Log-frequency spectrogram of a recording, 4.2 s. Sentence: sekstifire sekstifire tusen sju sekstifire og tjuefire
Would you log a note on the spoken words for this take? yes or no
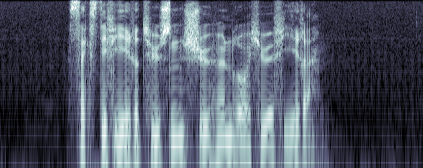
yes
